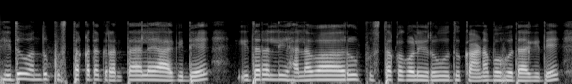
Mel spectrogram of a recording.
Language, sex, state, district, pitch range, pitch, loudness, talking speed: Kannada, female, Karnataka, Bangalore, 190-220 Hz, 210 Hz, -14 LUFS, 95 wpm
